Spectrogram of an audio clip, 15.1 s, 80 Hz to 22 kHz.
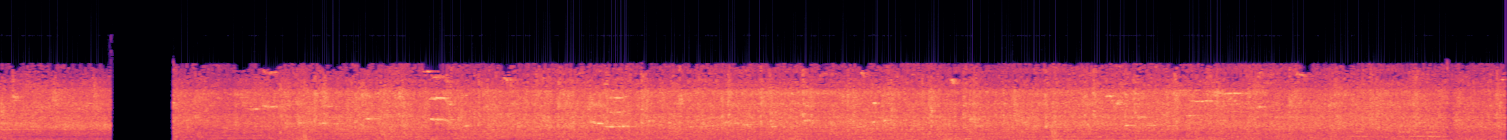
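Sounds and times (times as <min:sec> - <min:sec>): baler mechanical din: 0:01.8 - 0:15.0.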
